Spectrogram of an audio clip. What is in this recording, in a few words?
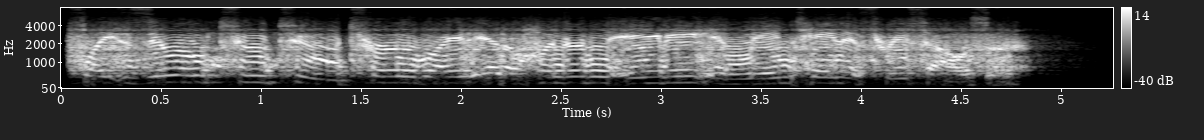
ATC Voice Clip, Air Traffic Control Male Flight 022 Turn Right At 180 and Maintain At 3,000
